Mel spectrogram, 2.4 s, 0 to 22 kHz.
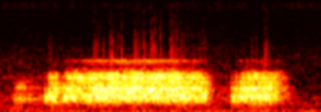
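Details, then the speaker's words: Heathkit SB104A transceiver during VFO output-level alignment turned to one extreme: bursts of hissing warbling noise with a thin steady whistle; likely spurious signals (birdies) in the receiver. "don't think it makes these funny sounds when I have it"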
